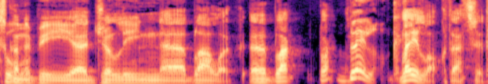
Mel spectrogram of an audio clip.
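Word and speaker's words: Blalock: was so it's going to be Jolene block Black Block that's it how you pronounce it yes she she she really carried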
